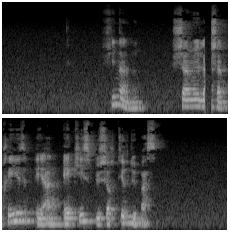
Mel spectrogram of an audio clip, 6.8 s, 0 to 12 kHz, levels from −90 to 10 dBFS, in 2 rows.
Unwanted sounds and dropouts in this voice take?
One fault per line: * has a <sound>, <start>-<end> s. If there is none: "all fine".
* has a dropout, 3.0-3.2 s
